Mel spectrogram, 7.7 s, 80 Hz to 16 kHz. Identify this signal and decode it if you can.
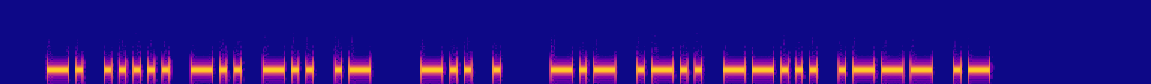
Morse code, heard as a keyed tone, about 25 wpm, 700 Hz. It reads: N5DDA DE KL7JA
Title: USA Callsign DE Callsign - 5 Characters - 25wpm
